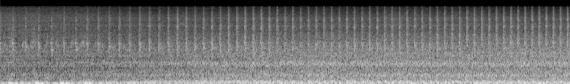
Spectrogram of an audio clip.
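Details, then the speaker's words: 1979 Ford E350 Scamper motorhome's 460 big block, cold start after sitting, on fresh fuel with the carburetor leaking: loud, rough idle with a fast, even valve train ticking that follows engine speed; has oil pressure, hoped to quiet down. "a lot of valr noise hopefully that quies down in a minute"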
